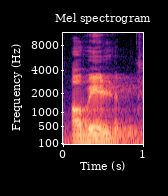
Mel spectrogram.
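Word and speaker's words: availed: Law sound आए ना तब आप साउंड निकालिएगा ड। जैसे पुल्ड, कॉल्ड, अवेल्ड।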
